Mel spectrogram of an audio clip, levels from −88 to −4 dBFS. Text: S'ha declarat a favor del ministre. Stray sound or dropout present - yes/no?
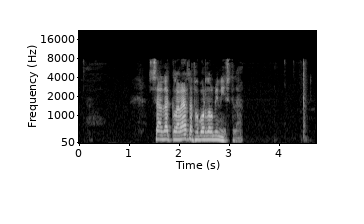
no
